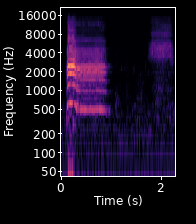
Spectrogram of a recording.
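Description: A paper party blower blown once in a single squawky, reedy blast lasting under a second, its pitch jumping up at the start and then holding steady. A short breathy hiss follows near the end.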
